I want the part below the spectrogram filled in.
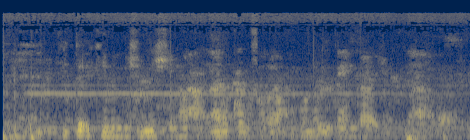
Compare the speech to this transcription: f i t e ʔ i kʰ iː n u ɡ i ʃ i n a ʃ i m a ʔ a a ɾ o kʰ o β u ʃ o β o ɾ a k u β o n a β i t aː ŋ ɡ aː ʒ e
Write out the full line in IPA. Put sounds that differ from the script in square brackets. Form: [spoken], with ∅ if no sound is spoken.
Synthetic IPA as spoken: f i t e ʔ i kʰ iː n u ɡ i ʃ i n [i] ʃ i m a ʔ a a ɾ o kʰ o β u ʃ o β o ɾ a k u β o n a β i t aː ŋ ɡ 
